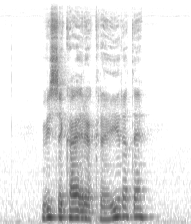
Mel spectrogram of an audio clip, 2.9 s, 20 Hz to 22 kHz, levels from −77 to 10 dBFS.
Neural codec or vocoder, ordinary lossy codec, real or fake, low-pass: none; none; real; none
